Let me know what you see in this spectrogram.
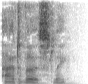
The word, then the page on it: adversely: British English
